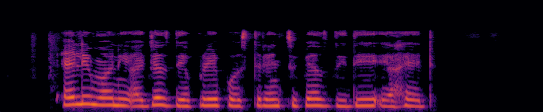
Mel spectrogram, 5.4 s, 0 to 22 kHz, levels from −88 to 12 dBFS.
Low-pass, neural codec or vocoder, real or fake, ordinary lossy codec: 7.2 kHz; none; real; none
